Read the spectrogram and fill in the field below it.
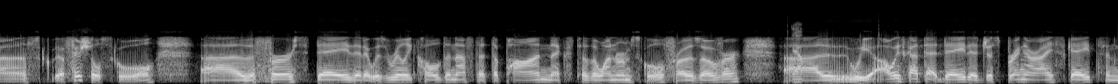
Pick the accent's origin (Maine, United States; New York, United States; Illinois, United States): Maine, United States; I grew up in Maine, and it wasn't a log cabin, but it was a farmhouse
